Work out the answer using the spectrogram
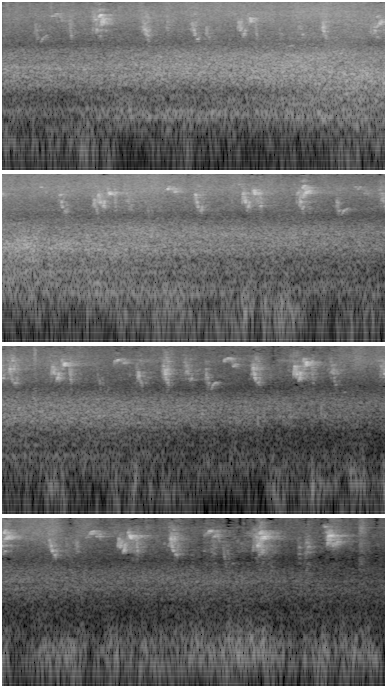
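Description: Birds chirping, a few short, high chirps each second throughout, over a rushing background noise that is louder in the first half.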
